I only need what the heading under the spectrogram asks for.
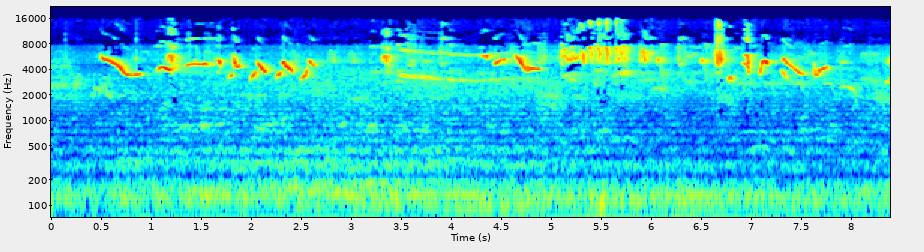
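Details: Oriental magpie-robin song, loud and varied: sharp downward-slurred whistles in quick series, a long thin glide, then buzzy chirps and more slurred notes, with pauses between phrases and a low background hum.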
